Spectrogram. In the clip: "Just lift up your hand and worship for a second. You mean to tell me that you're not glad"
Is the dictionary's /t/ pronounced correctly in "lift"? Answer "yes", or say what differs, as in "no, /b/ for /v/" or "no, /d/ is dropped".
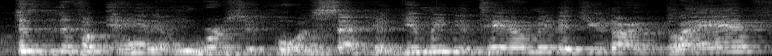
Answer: no, /t/ is dropped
